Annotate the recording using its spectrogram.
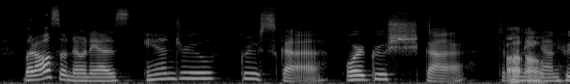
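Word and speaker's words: Gruszka: I've told everybody all my life it's Gruska. S-Z, Gruska. Okay. So you've told everyone that, but is it? There is allegations that it's Grushka. Grushka.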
